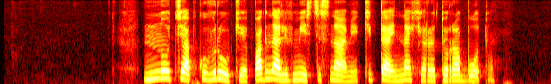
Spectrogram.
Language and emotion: Russian, angry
